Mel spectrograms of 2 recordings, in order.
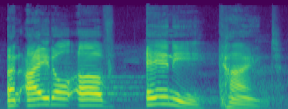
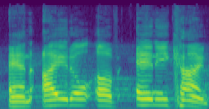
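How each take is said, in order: First: The word 'any' is strongly emphasized. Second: The word 'any' gets no special emphasis.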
